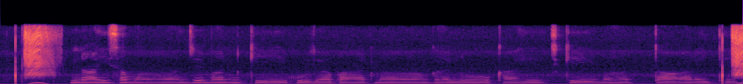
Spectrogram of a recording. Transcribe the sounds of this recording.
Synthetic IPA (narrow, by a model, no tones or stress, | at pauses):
naːisəma | d͡ʒmənkekud͡ʒəpaːʈmã | ɡʱəlokaːɦed͡ʒkeməɦət̪ː | a | ɾəɦit̪ʰe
